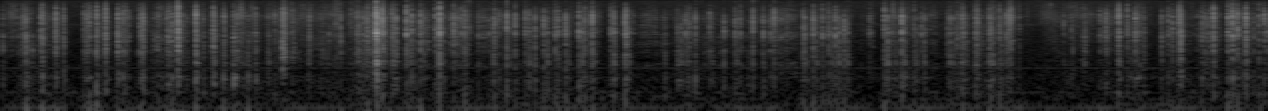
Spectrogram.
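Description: A thin plastic CD case with a printed cover is held in both hands and tapped and scratched with the fingertips. Quiet, dense, rapid taps mix with bright, crinkly scratching and soft low thumps, with one sharper tap standing out near the three-second mark. Each sound dies away almost instantly, leaving a steady, close-up clatter.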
